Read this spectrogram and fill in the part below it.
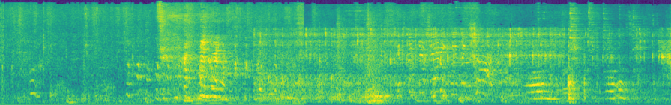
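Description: A woman speaks with animation, heard in a room with some echo.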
